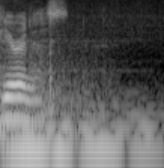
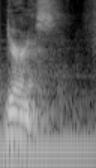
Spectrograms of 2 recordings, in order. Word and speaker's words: Uranus: pronounced the planets name Uranus which is very likely closer to the original pronunciation of the name of the God after Luna was named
